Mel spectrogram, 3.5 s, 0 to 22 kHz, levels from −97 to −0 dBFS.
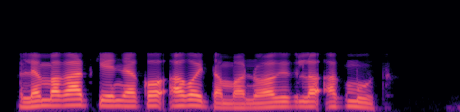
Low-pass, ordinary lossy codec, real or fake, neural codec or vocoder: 3.6 kHz; none; real; none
